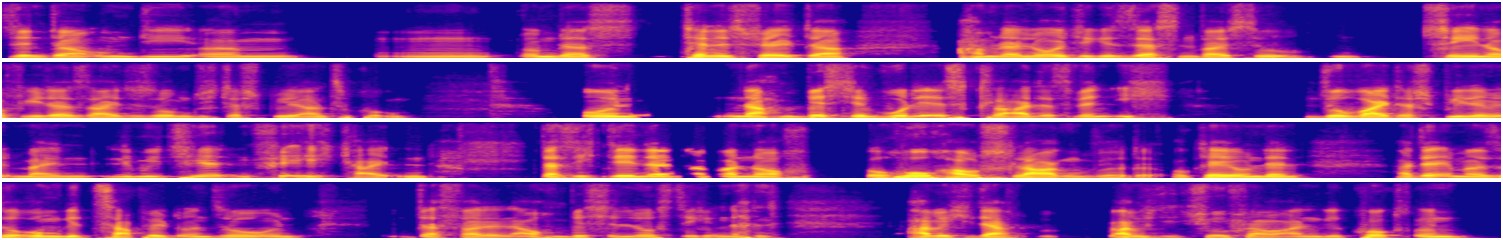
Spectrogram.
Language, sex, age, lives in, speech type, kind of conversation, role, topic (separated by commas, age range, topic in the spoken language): German, male, 55-59, United States, conversation, unstructured, none, Was machst du, wenn du Angst hast, deine Fähigkeiten zu zeigen?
